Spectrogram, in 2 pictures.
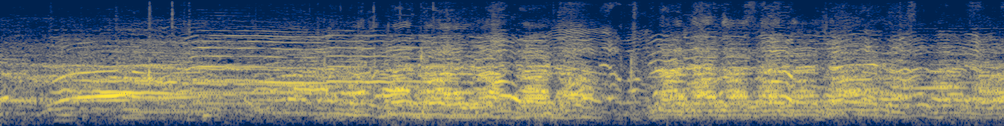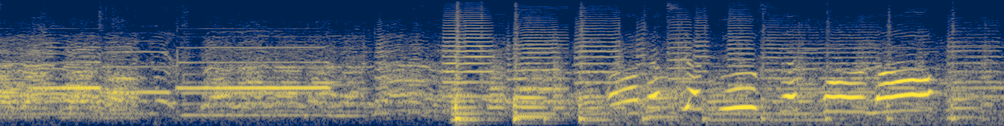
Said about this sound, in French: La musique joue, tout le monde est en train de courir vers la sortie gardée par les CRS du Palais de Justice. Et on lève les bras et on crie victoire. Il y a des petits jeunes qui sortent, un à un, et leurs copains se font applaudir.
